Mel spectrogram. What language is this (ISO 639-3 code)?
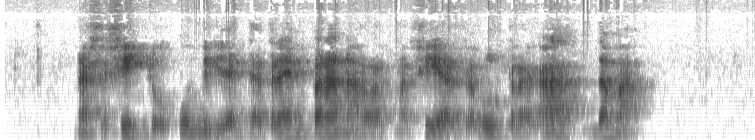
cat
